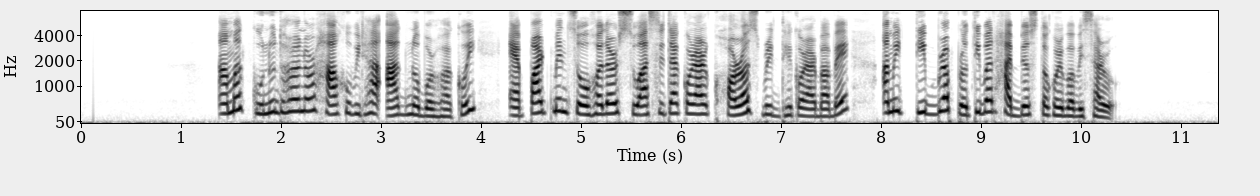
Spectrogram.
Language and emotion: Assamese, angry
